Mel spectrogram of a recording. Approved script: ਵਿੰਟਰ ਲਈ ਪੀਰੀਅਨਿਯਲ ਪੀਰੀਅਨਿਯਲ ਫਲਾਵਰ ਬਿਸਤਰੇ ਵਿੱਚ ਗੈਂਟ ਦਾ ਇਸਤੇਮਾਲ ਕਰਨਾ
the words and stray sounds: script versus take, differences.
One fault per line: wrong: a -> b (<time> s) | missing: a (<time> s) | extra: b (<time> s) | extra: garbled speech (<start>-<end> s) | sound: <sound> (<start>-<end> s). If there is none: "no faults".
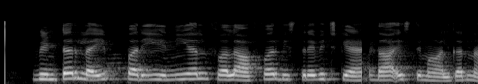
missing: ਪੀਰੀਅਨਿਯਲ (2.1 s)
sound: dropout (3.6-3.7 s)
